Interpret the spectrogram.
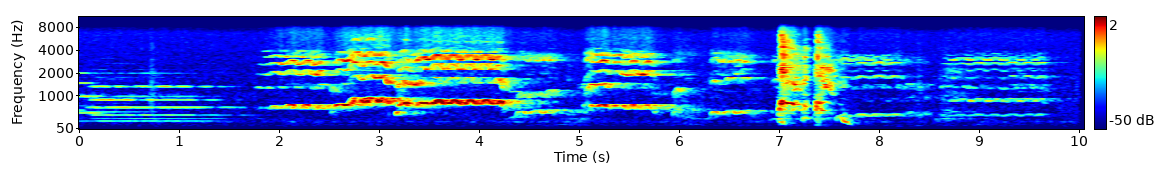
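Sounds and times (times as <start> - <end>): quiet sustained music: 0.0 - 9.9
person coughing: 7.0 - 7.8.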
